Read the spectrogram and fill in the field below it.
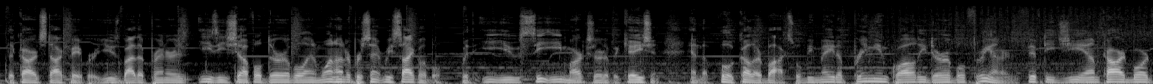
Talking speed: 160 wpm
